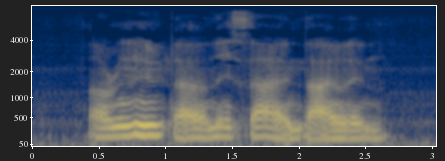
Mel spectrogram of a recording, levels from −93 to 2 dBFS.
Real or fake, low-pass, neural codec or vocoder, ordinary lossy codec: fake; 7.2 kHz; autoencoder, 22.05 kHz, a latent of 192 numbers a frame, VITS, trained on many speakers; MP3, 32 kbps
